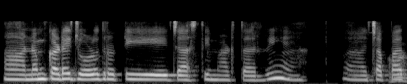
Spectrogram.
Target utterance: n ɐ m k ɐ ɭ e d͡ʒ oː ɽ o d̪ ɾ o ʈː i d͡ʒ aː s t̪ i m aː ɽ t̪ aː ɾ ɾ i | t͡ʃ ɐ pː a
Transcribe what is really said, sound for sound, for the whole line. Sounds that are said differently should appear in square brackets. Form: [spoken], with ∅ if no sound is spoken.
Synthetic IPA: n ɐ m k ɐ [ɽ] e d͡ʒ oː [ɭ] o d̪ ɾ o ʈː i d͡ʒ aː s t̪ i m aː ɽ t̪ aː ɾ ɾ i | t͡ʃ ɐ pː a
